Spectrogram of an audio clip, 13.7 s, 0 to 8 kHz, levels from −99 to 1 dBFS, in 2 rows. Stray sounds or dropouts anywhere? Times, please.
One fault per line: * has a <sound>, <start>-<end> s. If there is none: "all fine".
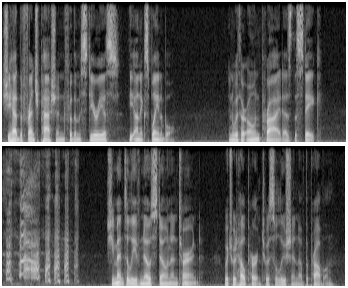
* has a laugh, 6.9-8.4 s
